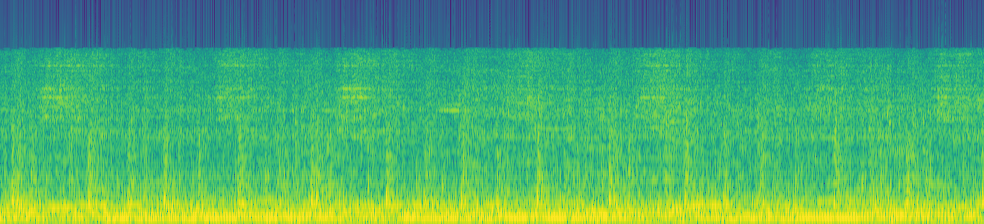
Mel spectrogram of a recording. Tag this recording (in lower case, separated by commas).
music, rock music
